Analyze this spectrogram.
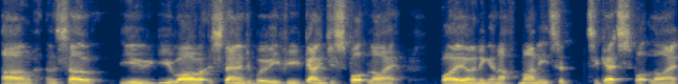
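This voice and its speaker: A man with a London accent speaks at a moderate pace in a medium pitch with flat, monotone intonation. The recording is very clean, with a silent background. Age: 50s. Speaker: actor. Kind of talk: casual chat. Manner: halting.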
